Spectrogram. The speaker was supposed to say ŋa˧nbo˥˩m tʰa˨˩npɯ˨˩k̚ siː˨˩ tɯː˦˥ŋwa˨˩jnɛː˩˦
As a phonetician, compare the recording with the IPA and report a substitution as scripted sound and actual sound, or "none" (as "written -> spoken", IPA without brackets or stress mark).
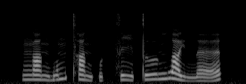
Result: none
